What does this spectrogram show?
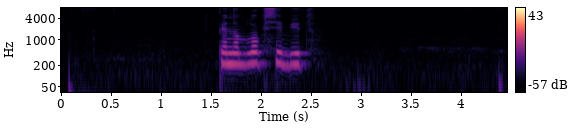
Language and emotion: Russian, neutral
